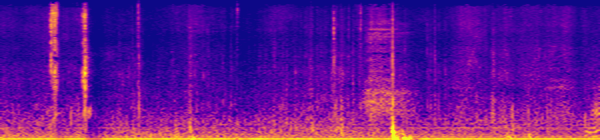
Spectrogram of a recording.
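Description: Aluminium soda can being opened by its pull tab: sharp clicks about half a second in, then a louder click with a short fizzing hiss about four seconds in, over a steady low rumble.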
